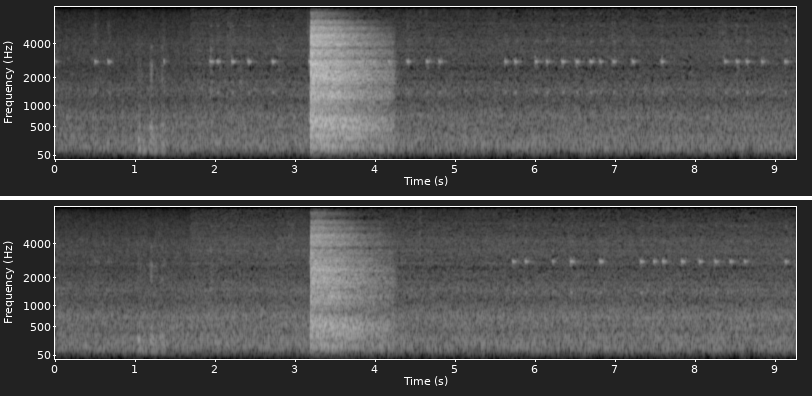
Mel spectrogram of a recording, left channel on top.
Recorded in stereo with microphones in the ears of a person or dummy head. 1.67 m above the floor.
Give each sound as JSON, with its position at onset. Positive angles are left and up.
{"t": 1.0, "sound": "laughter", "side_deg": 10, "distance_m": 3.0}
{"t": 3.2, "sound": "an explosion", "side_deg": 20, "distance_m": 0.9}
